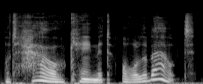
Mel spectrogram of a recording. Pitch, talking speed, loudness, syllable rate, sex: 145 Hz, 175 wpm, -17 LUFS, 4.0 syllables/s, male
